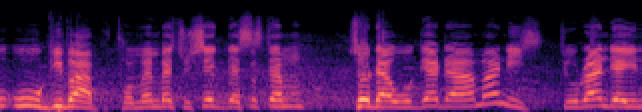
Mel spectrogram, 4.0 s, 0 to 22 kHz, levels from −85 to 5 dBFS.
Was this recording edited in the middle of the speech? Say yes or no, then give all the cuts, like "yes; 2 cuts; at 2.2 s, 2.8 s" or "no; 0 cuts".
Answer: no; 0 cuts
